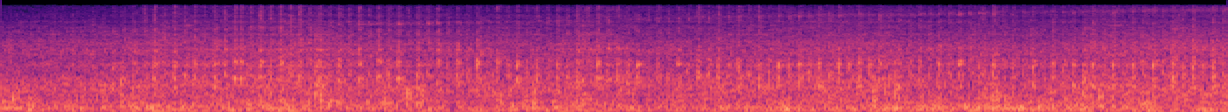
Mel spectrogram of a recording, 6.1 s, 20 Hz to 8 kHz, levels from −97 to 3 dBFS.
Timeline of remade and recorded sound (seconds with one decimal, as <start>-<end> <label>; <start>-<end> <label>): 0.0-6.1 recorded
